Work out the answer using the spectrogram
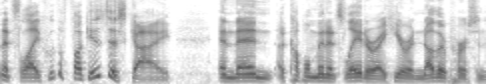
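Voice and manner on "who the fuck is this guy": indignant, pitched way up; fuming. Retold or imitated. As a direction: seethe at the stranger in a high voice. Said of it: "steaming. I'm fuming".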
